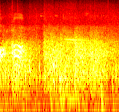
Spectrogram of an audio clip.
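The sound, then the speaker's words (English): A dense, noisy burst of gunfire in a shootout with road agents, the shots blurring into a loud continuous roar and rumble, with voices faintly mixed in underneath. “Good shooting.”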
